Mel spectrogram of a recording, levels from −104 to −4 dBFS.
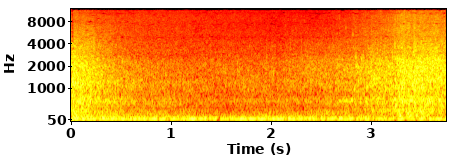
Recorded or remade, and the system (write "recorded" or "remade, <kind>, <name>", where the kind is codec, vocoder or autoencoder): recorded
